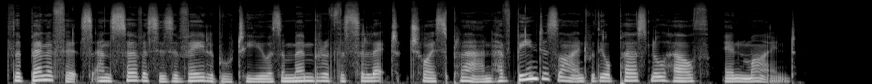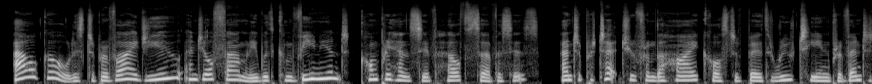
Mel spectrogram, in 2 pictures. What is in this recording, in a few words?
Corporate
